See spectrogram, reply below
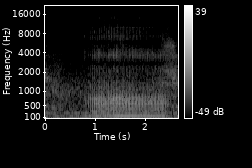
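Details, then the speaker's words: Sleeping bulldog snoring: a low, buzzing, rattling rumble builds over a couple of seconds and fades. "tyson the bulldogs snoring yeah can you hear him listen"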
